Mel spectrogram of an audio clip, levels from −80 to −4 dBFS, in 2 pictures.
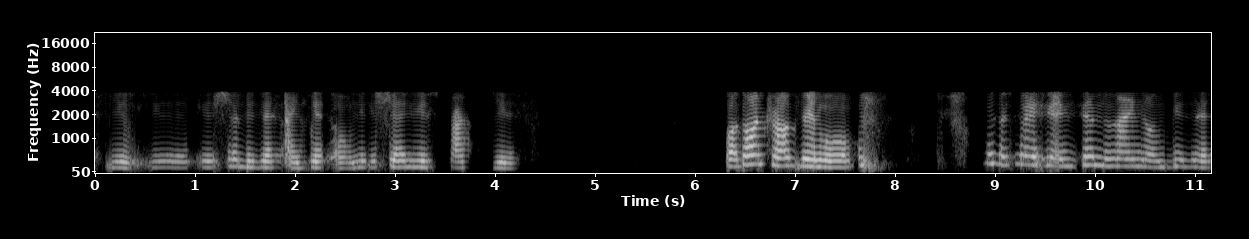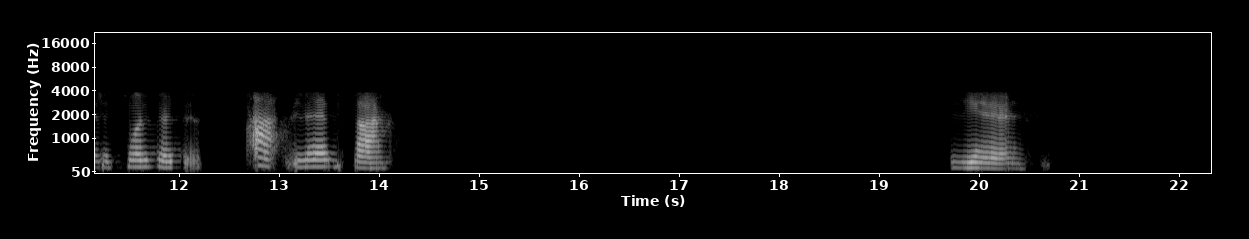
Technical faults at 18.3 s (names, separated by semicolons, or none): Speex codec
